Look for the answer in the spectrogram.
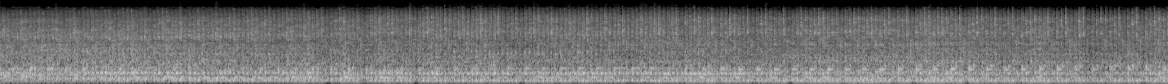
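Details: Engine idling, recorded inside the firewall where loudest: steady rapid knocking tap about three beats a second; also heard under power when accelerating or cruising, faint outside; owner unsure it's from the back of the engine.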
